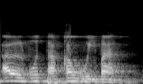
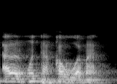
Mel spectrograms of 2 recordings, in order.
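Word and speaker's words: المتقوِّمات: Sehingga cara baca yang benar adalah al-mutaqawwimat, bukan al-mutaqawwamat.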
